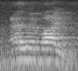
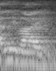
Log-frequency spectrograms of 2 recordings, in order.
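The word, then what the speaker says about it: alibi: अगला एलिबाई, एलिबाई, एलिबाई, एलिबी भी कह सकते हैं इसको, लेकिन इसका प्रोनाउंसिएशन है एलिबाई। एलिबाई means the plea of being elsewhere, the plea of being elsewhere.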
